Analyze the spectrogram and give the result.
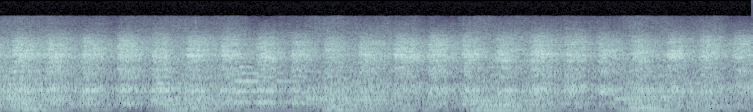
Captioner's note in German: Schnelle Dampfgeräusche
